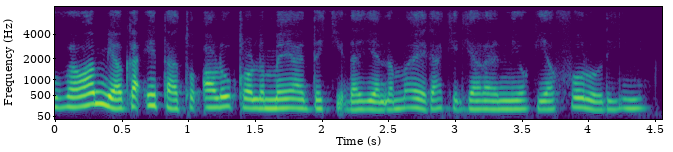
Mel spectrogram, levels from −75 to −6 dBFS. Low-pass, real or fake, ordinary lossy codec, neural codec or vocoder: 7.2 kHz; fake; none; codec, 16 kHz in and 24 kHz out, 0.9 kbps, LongCat-Audio-Codec, fine tuned four codebook decoder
